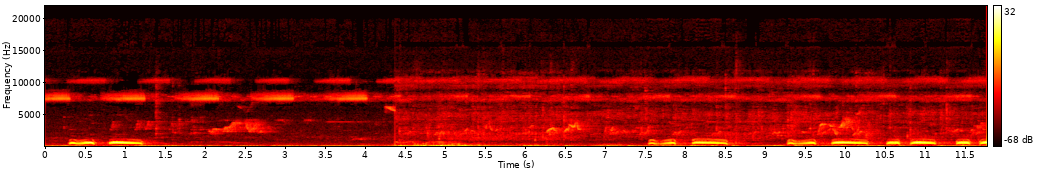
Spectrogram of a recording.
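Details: A wild dove gives a brief pair of soft coos, then goes quiet for several seconds before a long run of quick, rounded, downward-curving coos, over a faint low rumble.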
